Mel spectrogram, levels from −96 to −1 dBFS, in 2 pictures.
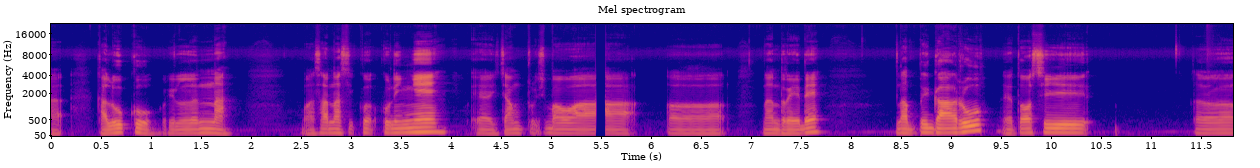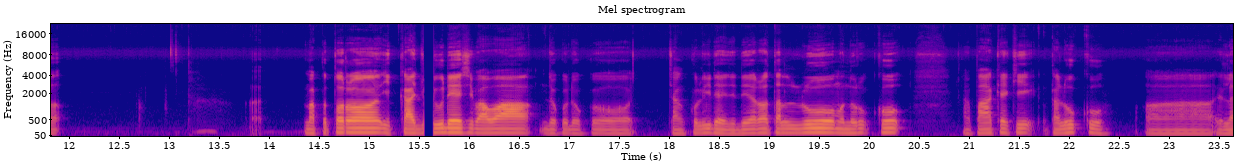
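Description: The speech was delivered in 10-second chunks, leaving a gap between chunks. Each join inserts 100 ms of silence, at 5.44 to 5.54 s and again at 15.54 to 15.64 s, just before "de sibawa". Nothing is lost, but the speech is interrupted by short holes.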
